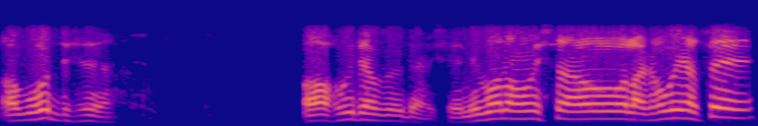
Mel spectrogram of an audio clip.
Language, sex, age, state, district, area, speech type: Assamese, male, 45-60, Assam, Barpeta, rural, conversation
